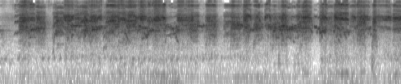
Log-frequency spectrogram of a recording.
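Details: A young budgerigar's first vocalizations: dense, high-pitched, hissy squealing chatter that runs almost without a break.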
